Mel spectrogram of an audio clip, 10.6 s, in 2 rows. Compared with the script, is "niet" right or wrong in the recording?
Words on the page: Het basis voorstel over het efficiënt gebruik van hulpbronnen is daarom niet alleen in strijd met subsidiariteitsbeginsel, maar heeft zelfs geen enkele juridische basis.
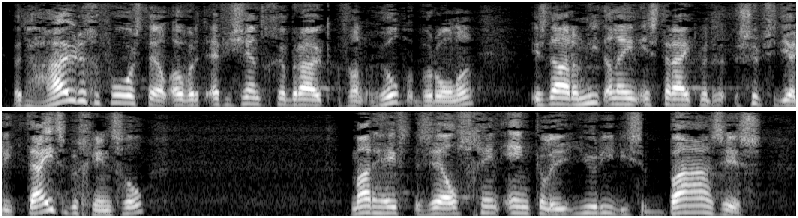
right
